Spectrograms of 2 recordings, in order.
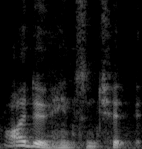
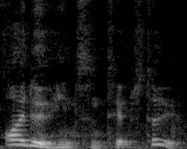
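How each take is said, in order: First: Said in the usual way. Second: Slower, higher and louder, with mock pride; tongue in cheek. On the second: Shown as a demonstration. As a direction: deliver it like a proud boast you don't believe. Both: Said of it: "put my tongue in my cheek".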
